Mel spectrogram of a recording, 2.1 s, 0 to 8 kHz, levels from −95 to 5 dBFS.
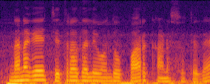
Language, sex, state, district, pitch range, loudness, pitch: Kannada, male, Karnataka, Bangalore, 115-135 Hz, -16 LUFS, 125 Hz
